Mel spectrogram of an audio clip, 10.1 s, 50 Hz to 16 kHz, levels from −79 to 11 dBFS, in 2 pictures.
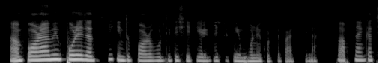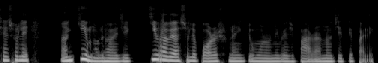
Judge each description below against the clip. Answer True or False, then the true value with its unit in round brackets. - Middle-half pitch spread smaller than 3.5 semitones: False (4.8 semitones)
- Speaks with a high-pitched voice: True (195 Hz)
